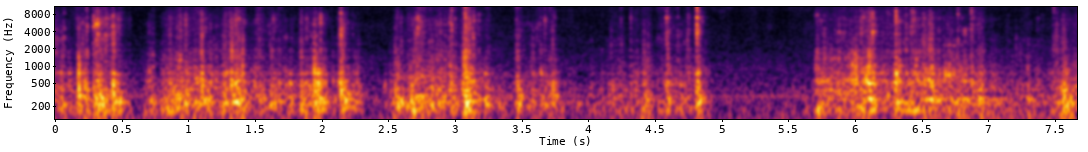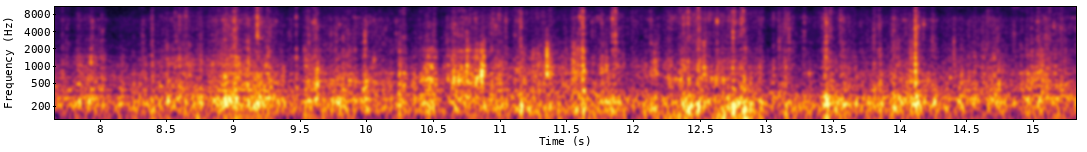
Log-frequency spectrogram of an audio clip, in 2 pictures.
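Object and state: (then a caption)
Cardboard jigsaw puzzle pieces. Fingertips rummage through a pile of loose, thin cardboard jigsaw puzzle pieces in an open box. A dense, continuous stream of light clicks, taps and dry rustling is heard, briefly dropping quieter around the five-second mark before resuming steadily.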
